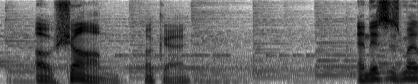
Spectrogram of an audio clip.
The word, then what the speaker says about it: Seam: better to do about yourself the name seam pronounced Cham oh sham okay and this is my little shop over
